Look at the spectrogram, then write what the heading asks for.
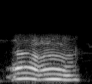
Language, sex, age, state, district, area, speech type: Kashmiri, female, 18-30, Jammu and Kashmir, Budgam, rural, conversation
